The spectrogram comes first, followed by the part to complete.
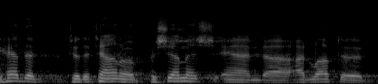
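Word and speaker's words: Przemyśl: the border we head to the town of pashemish and uh i'd love to uh just spell this word for you it's pronounced bashimish but it's spelled p r uh z z-e-m-y-s-l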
